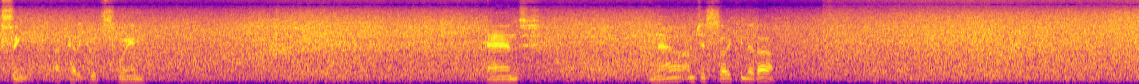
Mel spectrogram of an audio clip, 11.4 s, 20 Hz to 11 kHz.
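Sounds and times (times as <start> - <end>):
waves washing onto a beach: 0.0 - 11.3
speech: 0.1 - 1.6, 4.8 - 5.5, 6.5 - 7.9.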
